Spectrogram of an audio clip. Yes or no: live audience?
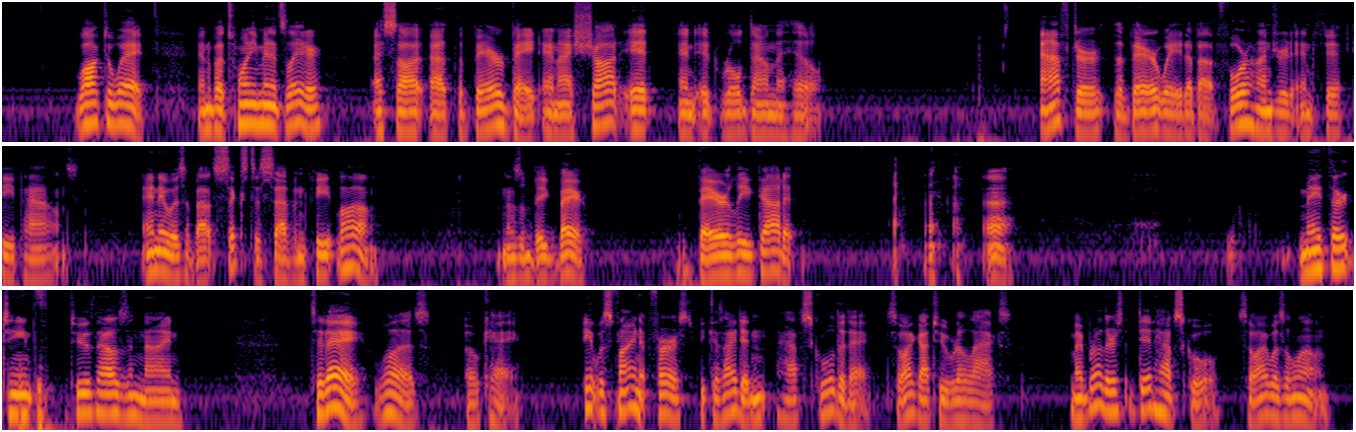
no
